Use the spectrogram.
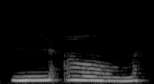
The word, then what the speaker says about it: gnome: So skip the G, go right to the N. Gnome.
